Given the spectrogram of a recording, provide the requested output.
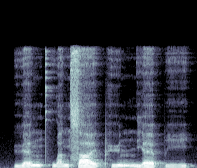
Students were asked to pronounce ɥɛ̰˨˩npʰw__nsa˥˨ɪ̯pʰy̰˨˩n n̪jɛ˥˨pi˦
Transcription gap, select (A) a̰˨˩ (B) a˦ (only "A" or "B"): B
